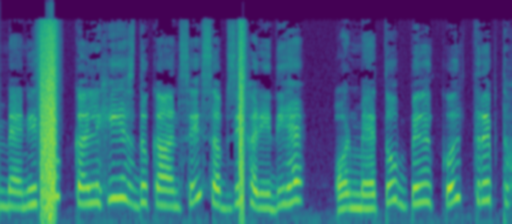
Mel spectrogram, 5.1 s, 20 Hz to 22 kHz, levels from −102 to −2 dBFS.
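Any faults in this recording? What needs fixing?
Two wireless microphone noise hits occur: 0.33 to 0.63 s, just before "कल ही इस दुकान", and 2.36 to 2.47 s, right after "ही इस दुकान से". Each is a brief static swish as the FM signal fades. To prevent it, reposition the receiver antennas.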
